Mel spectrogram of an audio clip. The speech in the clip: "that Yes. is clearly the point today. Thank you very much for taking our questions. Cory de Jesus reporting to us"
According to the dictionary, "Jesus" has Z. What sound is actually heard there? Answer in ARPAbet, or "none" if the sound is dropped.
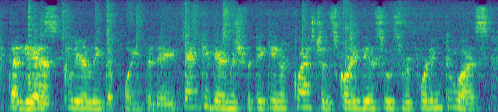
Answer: S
